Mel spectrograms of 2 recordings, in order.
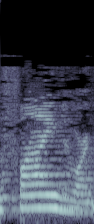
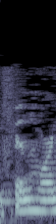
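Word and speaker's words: Findhorn: he said I said do you have anything un find horn because I'd found a book called The Magic of thorn and he corrected my pronunciation he said you mean fin horn he said our fin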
